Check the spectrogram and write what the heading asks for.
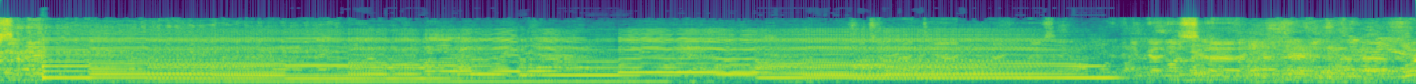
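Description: Sustained electronic synth tones played by tilting a handheld wooden ball controller, stepping from note to note of a scale with several notes held together and a low note held under the first half. The notes stop about eight seconds in, leaving room chatter.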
